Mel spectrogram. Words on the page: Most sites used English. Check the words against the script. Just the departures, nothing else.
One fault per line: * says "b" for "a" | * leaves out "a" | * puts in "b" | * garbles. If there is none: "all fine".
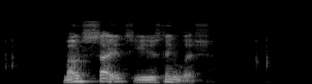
all fine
